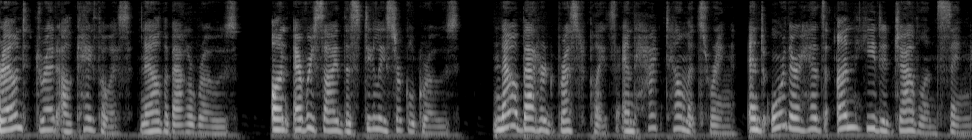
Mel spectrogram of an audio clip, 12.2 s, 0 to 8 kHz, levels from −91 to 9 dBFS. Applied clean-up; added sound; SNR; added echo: none; none; none; reverberation time 0.4 s.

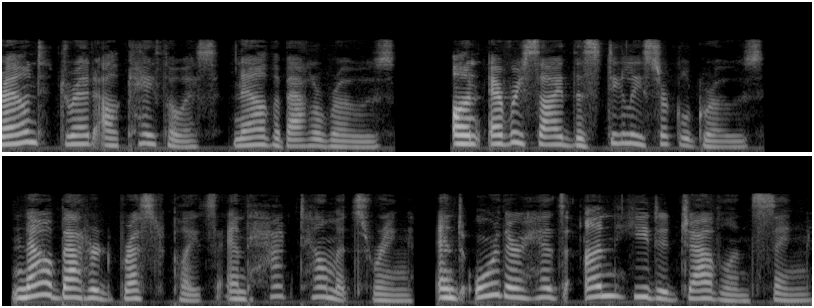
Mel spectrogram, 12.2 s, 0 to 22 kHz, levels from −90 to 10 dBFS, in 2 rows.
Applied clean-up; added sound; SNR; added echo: none; none; none; none.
